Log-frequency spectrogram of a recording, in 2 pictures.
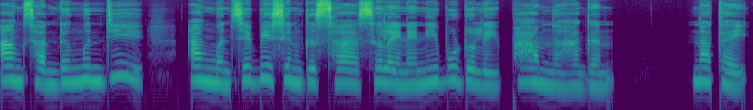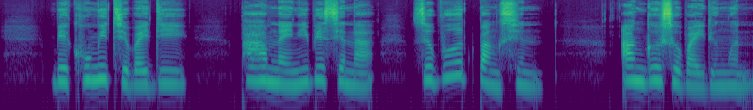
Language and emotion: Bodo, sad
